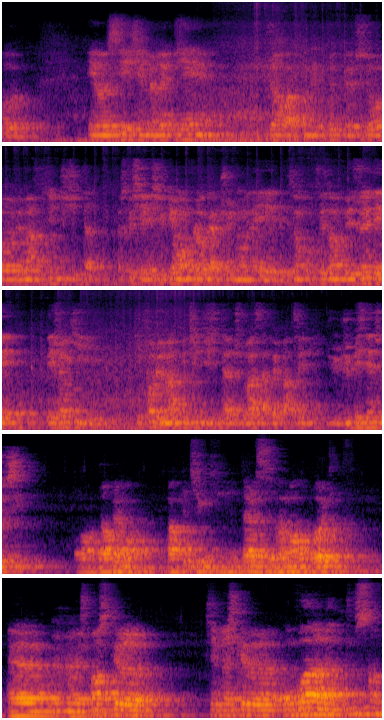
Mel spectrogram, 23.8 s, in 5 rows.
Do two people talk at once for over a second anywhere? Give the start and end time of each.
none

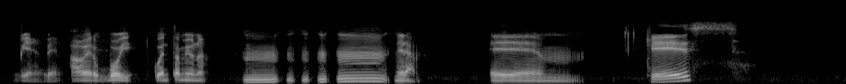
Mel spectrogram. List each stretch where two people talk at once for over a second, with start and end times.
none

